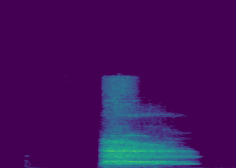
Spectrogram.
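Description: A man's heavy sigh, one breath out into a close microphone, starting about a second in and fading over about a second.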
